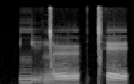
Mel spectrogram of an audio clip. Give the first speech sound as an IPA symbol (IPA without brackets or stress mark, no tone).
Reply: ʎ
